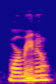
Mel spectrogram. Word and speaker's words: Mormino: So it's Mormino. More me.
